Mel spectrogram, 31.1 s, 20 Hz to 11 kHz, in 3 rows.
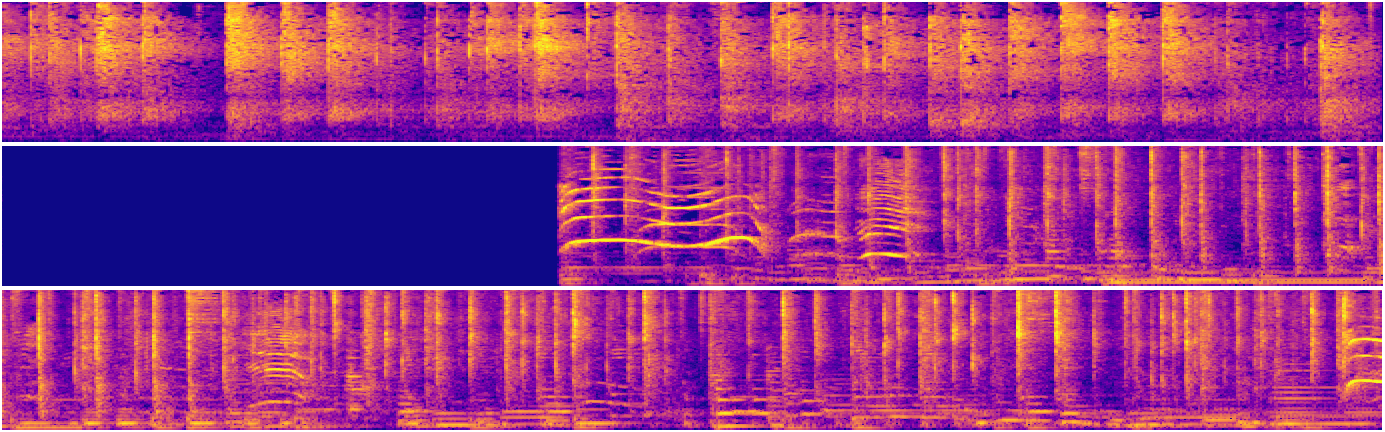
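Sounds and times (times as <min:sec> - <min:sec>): live band playing: 0:14.6 - 0:31.0
tap shoes clicking: 0:14.6 - 0:31.0.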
